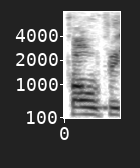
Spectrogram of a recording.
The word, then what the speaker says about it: VfB: escribe B corta, F, ETS, que es una letra que está en el alfabeto alemán, VfB Stuttgart se pronuncia, se me fue metiendo en el corazón.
